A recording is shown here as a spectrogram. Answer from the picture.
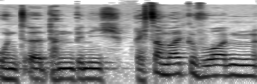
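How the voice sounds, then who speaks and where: Ordinary pitch variation around a medium pitch, from a man. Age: 50s. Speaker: lawyer. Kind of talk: interview. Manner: hesitant with frequent fillers.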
